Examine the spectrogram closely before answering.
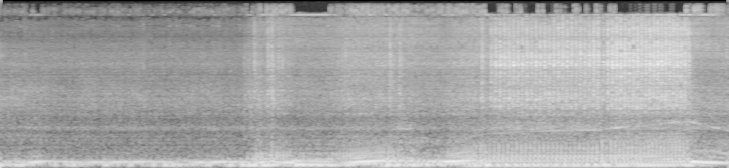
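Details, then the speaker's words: Ford Focus RS, bought as non-running, revving: an uneven, lumpy note that breaks up like a wet fart. The owner suspects misfires, possibly a bad head gasket, and is unsure of the cooling situation. "it's we definitely are fighting probably some misfires."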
